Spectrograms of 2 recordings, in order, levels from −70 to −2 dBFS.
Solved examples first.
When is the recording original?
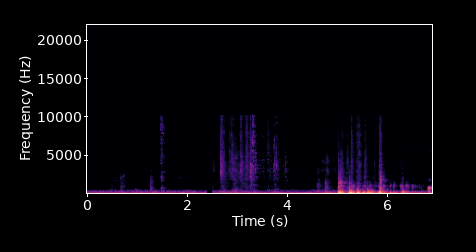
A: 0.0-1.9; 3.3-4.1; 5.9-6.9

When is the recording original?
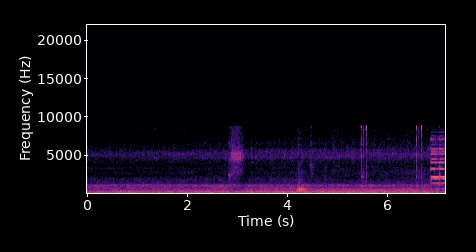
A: 0.0-3.0; 6.4-7.2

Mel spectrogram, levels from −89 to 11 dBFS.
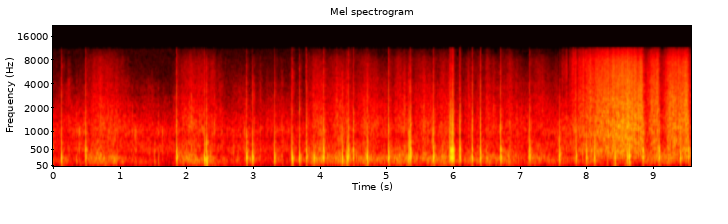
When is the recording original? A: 6.0-6.5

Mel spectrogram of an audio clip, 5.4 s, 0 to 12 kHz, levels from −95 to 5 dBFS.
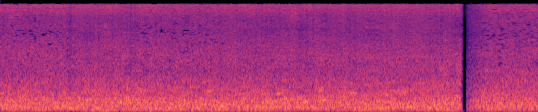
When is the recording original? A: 0.0-0.7; 1.4-2.2; 4.8-5.4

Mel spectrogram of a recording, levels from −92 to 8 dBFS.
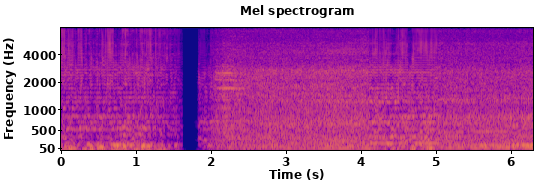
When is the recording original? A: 2.0-4.1; 5.0-6.3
